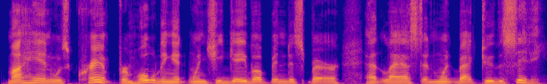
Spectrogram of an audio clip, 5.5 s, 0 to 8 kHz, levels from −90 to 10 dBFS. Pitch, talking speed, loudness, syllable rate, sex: 145 Hz, 230 wpm, -21 LUFS, 5.0 syllables/s, male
